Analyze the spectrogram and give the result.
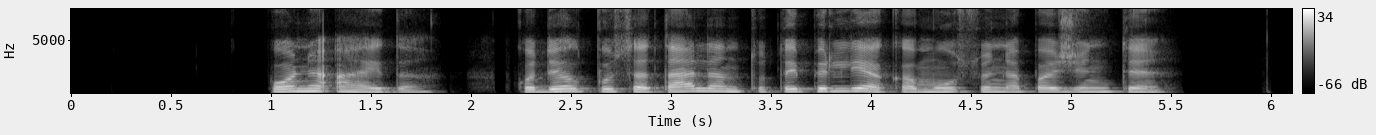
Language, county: Lithuanian, Šiauliai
